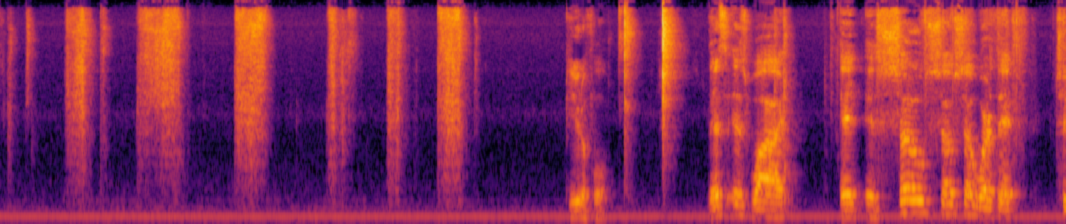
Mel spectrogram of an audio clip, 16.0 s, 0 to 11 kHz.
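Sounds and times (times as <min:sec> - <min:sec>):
knife slicing paper: 0:01.0 - 0:02.9, 0:03.5 - 0:04.1, 0:04.9 - 0:07.2.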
